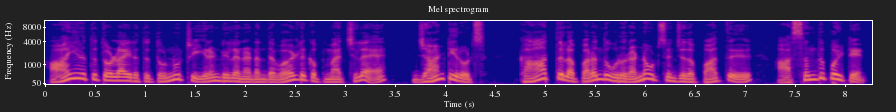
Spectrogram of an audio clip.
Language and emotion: Tamil, surprised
